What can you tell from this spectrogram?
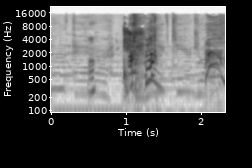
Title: Sneezing Compilation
